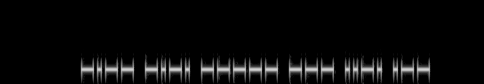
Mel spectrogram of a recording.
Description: Morse code, heard as a keyed tone, about 30 wpm, 700 Hz. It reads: YC0OFW
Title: DXCC-100 Call Signs - 6 Characters - Repeated 3x - 30wpm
